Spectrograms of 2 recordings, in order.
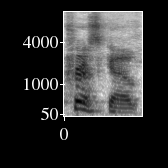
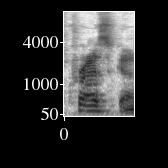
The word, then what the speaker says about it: Cresco: Not Crisco. Cresco. Not Crisco.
